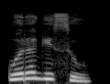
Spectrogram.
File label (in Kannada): "ಒರ್ಕೈಸು", Kannada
